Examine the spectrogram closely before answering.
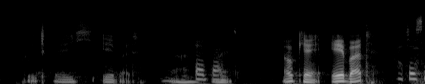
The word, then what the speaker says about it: Friedrich Ebert: Ehart? Ebert Australian or accent. Erhard? Friedrich Ebert.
